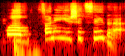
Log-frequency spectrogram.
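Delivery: high, put-on teasing voice as the host; playful mock host. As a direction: tease it in a high, sly impression. Imitating host's punchline reply.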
